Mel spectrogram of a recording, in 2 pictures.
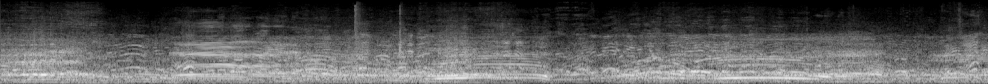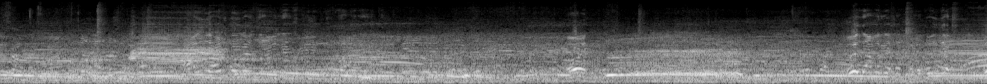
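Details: Many Sahiwal bull calves and cattle lowing in Chuadanga, dated 4 July, where a farmer buys stock: arched, wavering moos follow one another almost continuously over twenty seconds, with people talking in the background.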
